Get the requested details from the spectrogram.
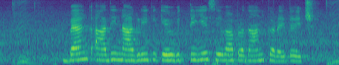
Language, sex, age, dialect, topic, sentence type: Maithili, female, 18-24, Southern/Standard, banking, statement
